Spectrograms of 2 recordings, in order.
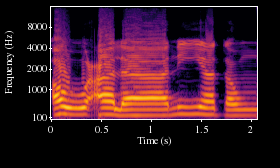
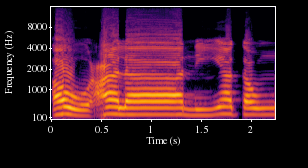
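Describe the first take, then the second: No difference in how they are said.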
